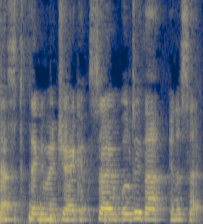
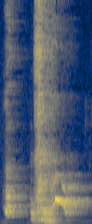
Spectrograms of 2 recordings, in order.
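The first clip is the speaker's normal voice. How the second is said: sneezing; 4 dB louder than usual. Real, not acted. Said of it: "excuse me, I'm gonna sneeze".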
